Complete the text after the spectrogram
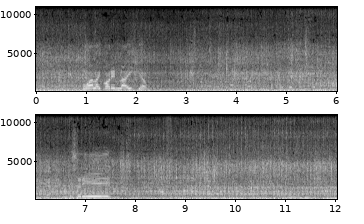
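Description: A machine engine runs with a steady low rumble.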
